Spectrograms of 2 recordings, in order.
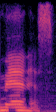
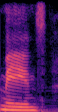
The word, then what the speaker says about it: Manis: know this this guy his name is Benjamin Manis not Maine's mantis two ends two syllables you'll hear about this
